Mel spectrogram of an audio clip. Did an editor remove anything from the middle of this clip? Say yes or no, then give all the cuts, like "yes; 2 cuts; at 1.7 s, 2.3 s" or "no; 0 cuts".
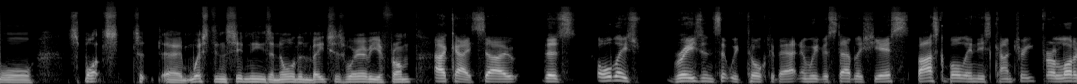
yes; 2 cuts; at 2.7 s, 4.3 s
